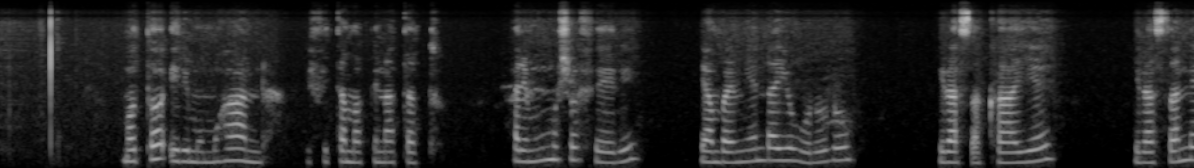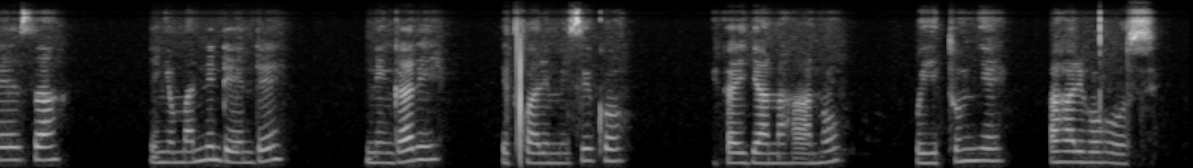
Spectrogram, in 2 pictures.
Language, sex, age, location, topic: Kinyarwanda, female, 36-49, Kigali, government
